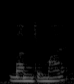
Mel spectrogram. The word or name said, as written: Manjamai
